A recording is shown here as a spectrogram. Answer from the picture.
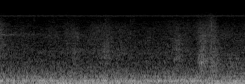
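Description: Steady low hum of courtroom room noise, like ventilation picked up by the courtroom microphones, with a few faint rustles.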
